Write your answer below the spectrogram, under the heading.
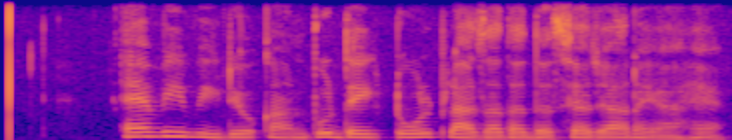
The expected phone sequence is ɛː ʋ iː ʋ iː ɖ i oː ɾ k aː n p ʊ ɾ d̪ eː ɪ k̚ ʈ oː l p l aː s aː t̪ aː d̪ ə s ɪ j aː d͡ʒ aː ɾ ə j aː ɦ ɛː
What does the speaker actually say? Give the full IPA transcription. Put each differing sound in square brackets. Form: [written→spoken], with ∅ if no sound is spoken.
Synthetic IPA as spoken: ɛː ʋ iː ʋ iː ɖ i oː [ɾ→∅] k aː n p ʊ ɾ d̪ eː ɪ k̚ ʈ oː l p l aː [s→z] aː [t̪→d̪] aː d̪ ə s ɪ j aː d͡ʒ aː ɾ ə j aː ɦ ɛː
